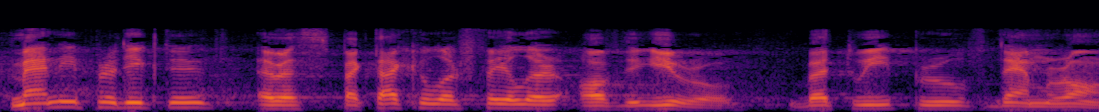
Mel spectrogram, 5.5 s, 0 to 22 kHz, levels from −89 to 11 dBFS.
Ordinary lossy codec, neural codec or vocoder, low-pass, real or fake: none; none; none; real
